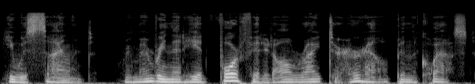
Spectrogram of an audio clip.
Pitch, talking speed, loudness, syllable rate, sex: 110 Hz, 200 wpm, -20 LUFS, 5.2 syllables/s, male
